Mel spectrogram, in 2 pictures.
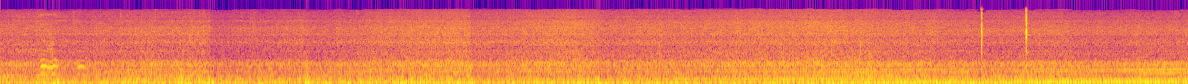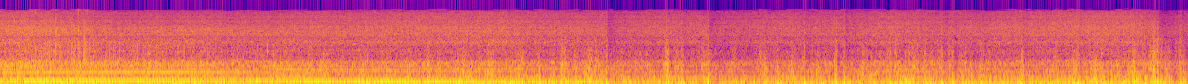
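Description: Motorboat engine running under way, with wind buffeting the microphone. About halfway through, the engine note rises and then sinks back.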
